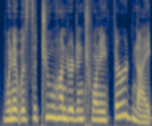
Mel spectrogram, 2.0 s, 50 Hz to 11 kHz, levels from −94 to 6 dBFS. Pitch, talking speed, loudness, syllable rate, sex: 240 Hz, 295 wpm, -15 LUFS, 6.0 syllables/s, female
